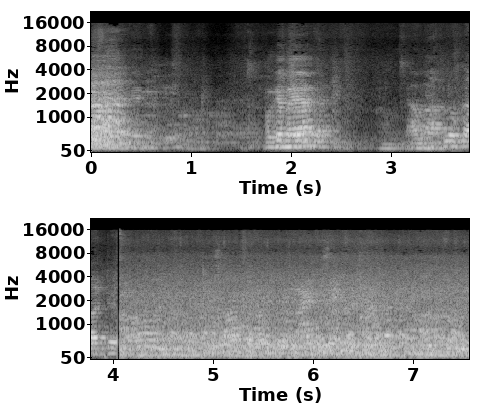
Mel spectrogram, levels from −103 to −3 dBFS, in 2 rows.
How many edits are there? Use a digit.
1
